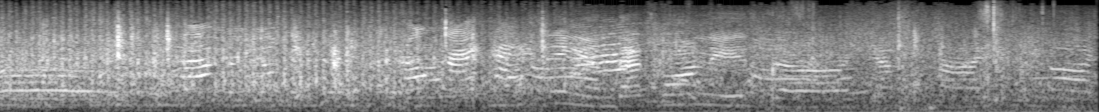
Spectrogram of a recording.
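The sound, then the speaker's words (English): A large garbage truck's engine rumbles steadily as it approaches, a continuous low drone beneath loud, overlapping chatter from several people. “It's now the truck is coming, so maybe they will be busy to try to...”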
